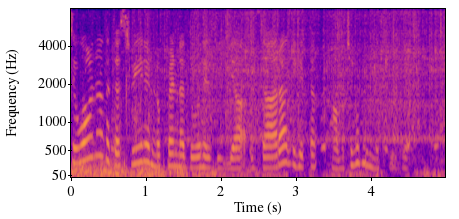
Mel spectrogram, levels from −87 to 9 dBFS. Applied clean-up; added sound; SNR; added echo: none; Engine; 4 dB; none.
